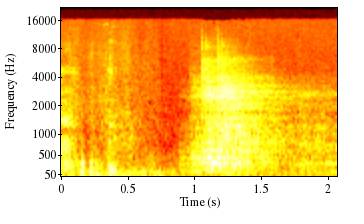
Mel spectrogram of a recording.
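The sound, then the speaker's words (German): A couple of quick wooden knocks and clatters, then a long, broad whoosh-like swell as a kitchen door swings open or shut, fading gradually; no one speaks. “Die Küchentür.”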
